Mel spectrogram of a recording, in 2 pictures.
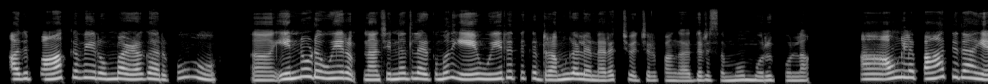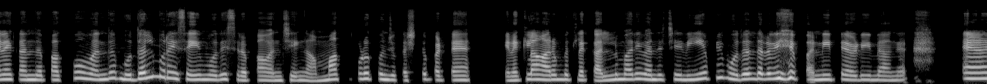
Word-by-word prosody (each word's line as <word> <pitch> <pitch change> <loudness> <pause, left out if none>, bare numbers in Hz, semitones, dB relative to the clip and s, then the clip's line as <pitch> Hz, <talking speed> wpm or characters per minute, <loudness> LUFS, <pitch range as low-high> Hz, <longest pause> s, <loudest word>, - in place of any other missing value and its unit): அது 245 +2 +2 0.2
பாக்கவே 305 +5 +4
ரொம்ப 255 +1 +2
அழகா 245 +3 +2
இருக்கும். 300 - -6 0.6
அ 200 - 0 0.3
என்னோட 340 +5 +3
உயிரம். 280 -3 +2
நான் 215 0 0
சின்னதல 255 +1 +2
இருக்கும்போது 245 +6 -1
என் 250 +1 +4
உயிரத்துக்கு 280 +2 -2
ட்ரம்கள 230 +3 +2
நிறச்சு 205 +4 -5
வச்சிருப்பாங்க. 185 -2 -7
அதிரசமும், 190 +1 -3
முறுக்கும்லாம். 185 -1 -5 0.5
ஆ - - 0 0.2
அவுங்கள 320 +5 +3 0.2
பாத்து 335 +5 +1
தான் 295 -3 +2
எனக்கு 230 0 +1
அந்த 220 -1 +2
பக்குவம் 270 +6 -1
வந்து 235 +6 +1
முதல் 265 +9 +3
முறை 295 -5 +1
செய்யும்போதே 225 0 +1
சிறப்பா 195 0 -4
வந்துச்சு. 185 +1 -3
எங்க 185 -3 -3
அம்மாக்கு 225 +6 -1
கூட, 260 - +3
"கொஞ்சம் 215 -3 0
கஷ்டப்பட்டேன். 205 0 -2 0.4
எனக்குெல்லாம் 225 +4 +2
ஆரம்பத்தல 220 -1 -1
கல்லு 200 +6 +1
மாரி 235 +2 +1
வந்துச்சு. 225 +1 -1
நீ - - +1
எப்டி 310 +4 -5
முதல் 245 +2 +1
தடவையே 265 +3 +3
பண்ணிட்ட?" 220 +1 0
அப்படின்னாங்க. 200 -1 -3 0.7
ஆ. - - +7
230 Hz, 145 wpm, -20 LUFS, 205-265 Hz, 0.7 s, ஆ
